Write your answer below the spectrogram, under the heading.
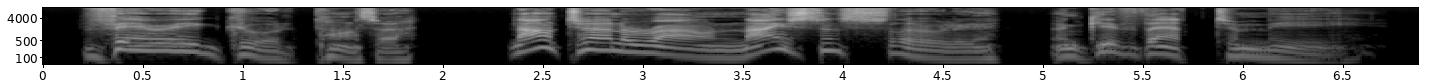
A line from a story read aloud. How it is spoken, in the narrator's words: from right behind them, a drawling voice said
